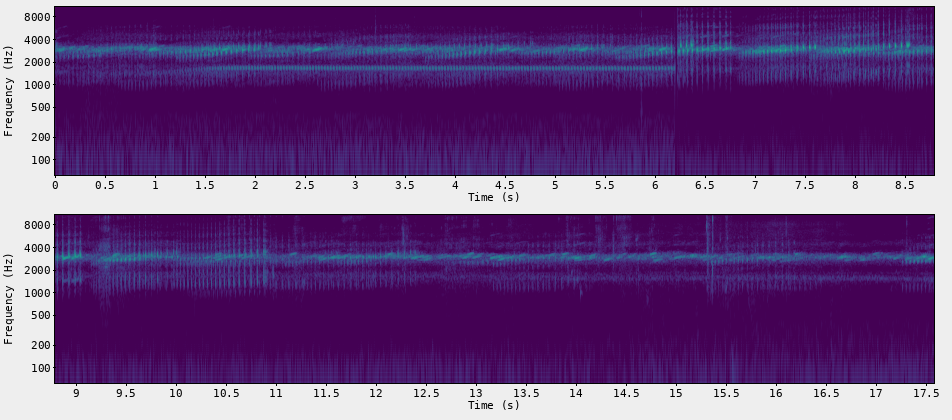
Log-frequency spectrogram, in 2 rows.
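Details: At a pond in the second week of February, about 70°F and partly cloudy, upland chorus frogs calling from the grass in early-spring breeding give rapid, rising, raspy trills, like a fingernail run along a comb.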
